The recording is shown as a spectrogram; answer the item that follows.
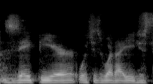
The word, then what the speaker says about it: Zapier: value from this session you know how to pronounce zapier now and you could lord it over others who keep saying zapier okay okay so um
